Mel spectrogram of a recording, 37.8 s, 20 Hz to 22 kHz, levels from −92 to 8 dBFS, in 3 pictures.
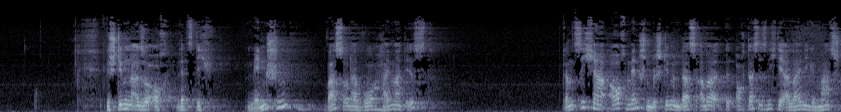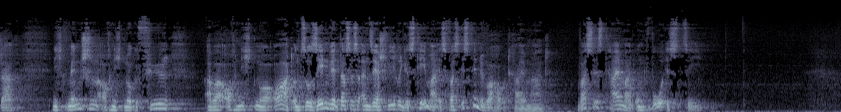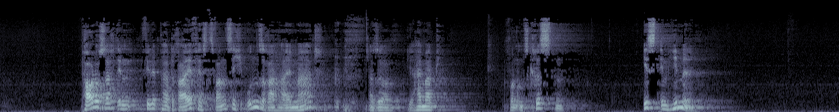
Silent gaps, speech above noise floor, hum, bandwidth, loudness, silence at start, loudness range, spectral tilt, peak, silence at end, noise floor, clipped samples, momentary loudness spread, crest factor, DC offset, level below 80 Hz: none; 33 dB; none; 12.5 kHz; -29 LUFS; 1.1 s; 6 LU; -4.5 dB/octave; -6 dBFS; 1.75 s; -62 dBFS; under 0.1%; 15 LU; 24 dB; under 0.1%; -56 dBFS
